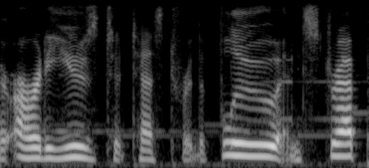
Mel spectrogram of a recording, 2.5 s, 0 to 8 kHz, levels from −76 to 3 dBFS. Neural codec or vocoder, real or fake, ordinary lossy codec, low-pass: none; real; Opus, 32 kbps; 7.2 kHz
